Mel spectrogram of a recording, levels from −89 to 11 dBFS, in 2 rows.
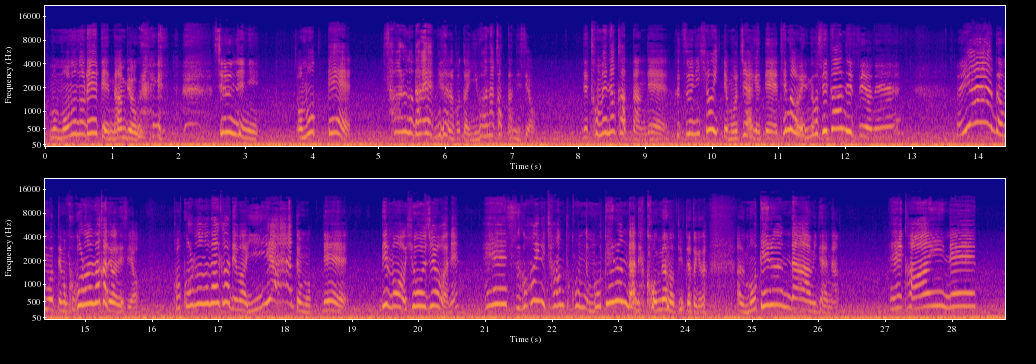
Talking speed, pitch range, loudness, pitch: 325 characters per minute, 340-445 Hz, -18 LUFS, 380 Hz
